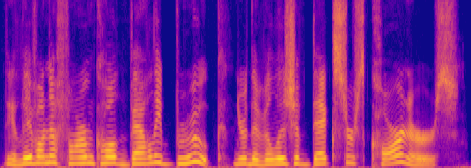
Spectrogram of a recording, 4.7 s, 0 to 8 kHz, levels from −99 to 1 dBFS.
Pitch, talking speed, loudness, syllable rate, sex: 260 Hz, 180 wpm, -18 LUFS, 4.5 syllables/s, female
